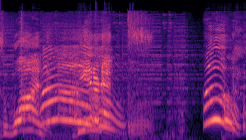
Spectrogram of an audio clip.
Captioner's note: blows raspberry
